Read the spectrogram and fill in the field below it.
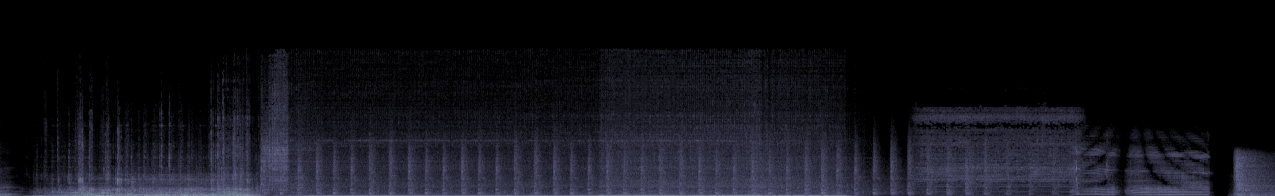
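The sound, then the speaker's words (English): The engine of a prototype jet train drones loudly and steadily with a deep, throbbing rumble and broad hiss for several seconds, then cuts out, giving way to high electronic whines and rising tones. “This is our prototype train. He's a jet train.”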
